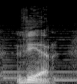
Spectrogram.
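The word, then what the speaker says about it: verre: Но дело в том, что на французском языке слово «стекло» – «вер» произносится так же, как название меха особой выделки – «вер».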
